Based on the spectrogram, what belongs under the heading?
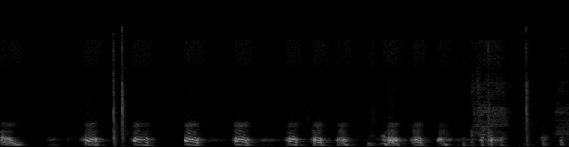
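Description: A blade of grass blown like a reed, played live on the Shed Show, giving a run of shrill, squawking squeals, over a dozen short wavering bursts, spaced unevenly at first, then coming quicker and rougher toward the end.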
